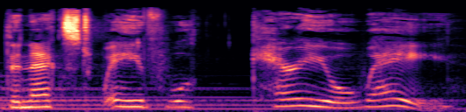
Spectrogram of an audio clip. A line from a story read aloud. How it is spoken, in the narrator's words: cried, trembling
